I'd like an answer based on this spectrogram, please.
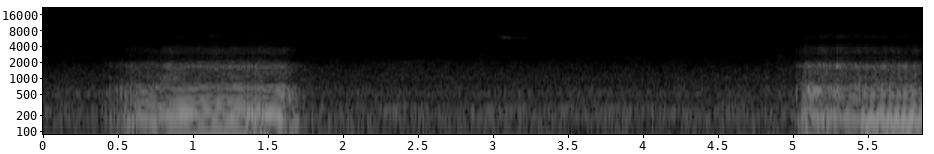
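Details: A sleeping black pug kept as a house pet: two deep, buzzing, nasal snores about four seconds apart, each lasting over a second with a gently rising and falling tone, quiet pause in between.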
